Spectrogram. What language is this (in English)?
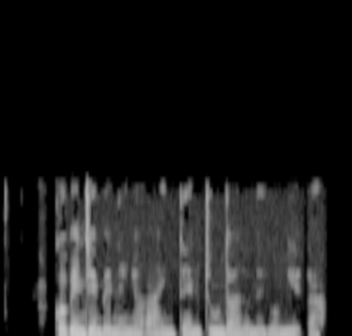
Kalenjin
